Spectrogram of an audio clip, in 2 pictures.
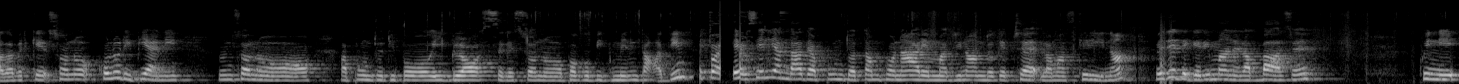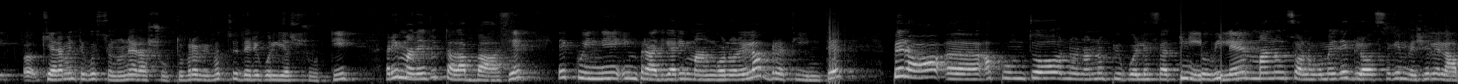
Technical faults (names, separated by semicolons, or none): chunks out of order; loose connector crackle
